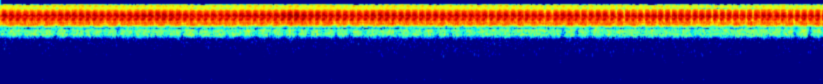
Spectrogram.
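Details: Cicada chorus of high, metallic buzzing, pulsing rapidly and evenly at about four beats a second for the whole stretch, with no other animals or noises standing out.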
